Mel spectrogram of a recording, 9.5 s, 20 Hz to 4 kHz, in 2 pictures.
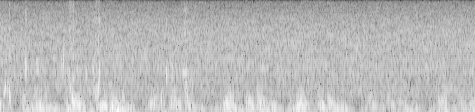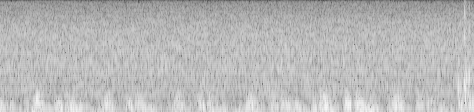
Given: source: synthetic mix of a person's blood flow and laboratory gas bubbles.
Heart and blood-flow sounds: Doppler ultrasound of blood flow; precordium
0.00-0.15 s: bubbles
0.23-0.30 s: bubbles
0.38-0.43 s: bubbles
0.60-1.04 s: bubbles
1.18-1.28 s: bubbles
1.58-1.96 s: bubbles
9.30-9.48 s: bubbles
From the record:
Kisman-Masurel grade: 223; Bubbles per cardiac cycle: several, 3 to 8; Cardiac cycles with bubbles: 10 to 50%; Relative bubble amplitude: loud (0.450 to 0.775); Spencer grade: 2 (many but less than half of the cardiac periods contain bubble signals, singularly or in groups); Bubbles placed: anywhere in the cardiac cycle

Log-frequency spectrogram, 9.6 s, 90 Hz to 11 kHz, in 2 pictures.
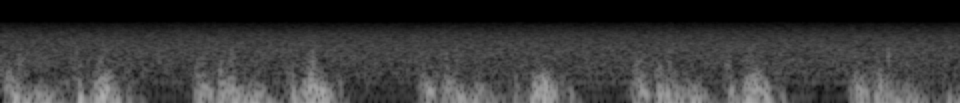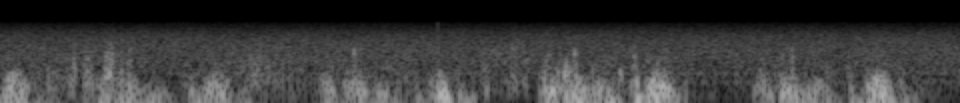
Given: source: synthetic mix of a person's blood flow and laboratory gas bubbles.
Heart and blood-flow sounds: Doppler ultrasound of blood flow; precordium
7.19-7.46 s: bubbles
From the record:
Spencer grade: 1 (occasional bubble signal discernible with the cardiac motion signal, with majority of cardiac periods free of bubbles); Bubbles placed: only in the low amplitude regions of the cardiac cycle

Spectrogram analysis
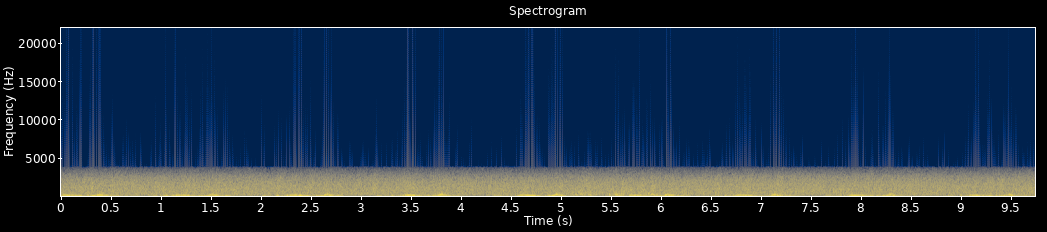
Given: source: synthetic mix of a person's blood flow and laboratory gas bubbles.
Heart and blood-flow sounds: Doppler ultrasound of blood flow; precordium
5.09-5.38 s: bubbles
5.45-6.00 s: bubbles
From the record:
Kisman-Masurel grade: 212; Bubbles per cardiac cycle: several, 3 to 8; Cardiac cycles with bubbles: 1 to 10%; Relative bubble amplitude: moderate (0.250 to 0.450); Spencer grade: 1 (occasional bubble signal discernible with the cardiac motion signal, with majority of cardiac periods free of bubbles); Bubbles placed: only in the low amplitude regions of the cardiac cycle

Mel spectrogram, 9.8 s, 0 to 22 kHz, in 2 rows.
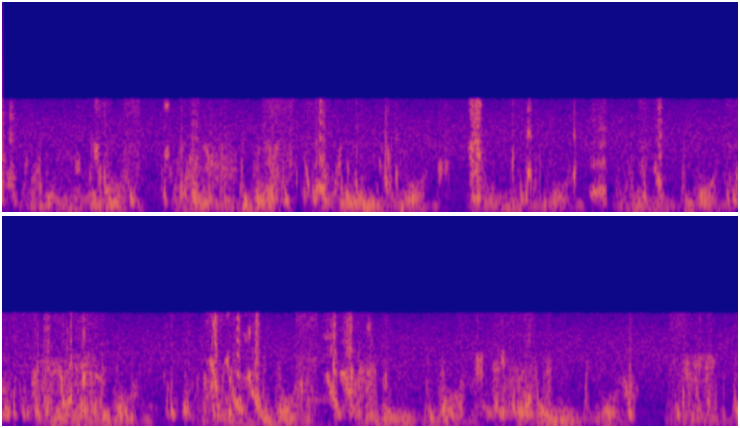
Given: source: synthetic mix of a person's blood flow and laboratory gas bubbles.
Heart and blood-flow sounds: Doppler ultrasound of blood flow; precordium
0.00-0.12 s: bubbles
0.47-0.73 s: bubbles
0.81-0.92 s: bubbles
1.04-1.58 s: bubbles
1.73-2.44 s: bubbles
2.48-2.67 s: bubbles
2.90-2.99 s: bubbles
3.10-3.22 s: bubbles
3.38-3.56 s: bubbles
3.79-3.86 s: bubbles
3.91-4.04 s: bubbles
4.23-4.43 s: bubbles
4.80-5.62 s: bubbles
5.97-6.20 s: bubbles
6.22-6.68 s: bubbles
6.86-7.41 s: bubbles
7.43-7.50 s: bubbles
7.93-8.58 s: bubbles
9.03-9.16 s: bubbles
9.36-9.67 s: bubbles
9.77-9.82 s: bubbles
From the record:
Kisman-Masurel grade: 343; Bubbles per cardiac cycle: rolling drumbeat, 9 or more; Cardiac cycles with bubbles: 100%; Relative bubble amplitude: loud (0.450 to 0.775); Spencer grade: 3 (all of the cardiac periods contain showers or single bubble signals, but not dominating or overriding the cardiac motion signals); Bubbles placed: only in the low amplitude regions of the cardiac cycle

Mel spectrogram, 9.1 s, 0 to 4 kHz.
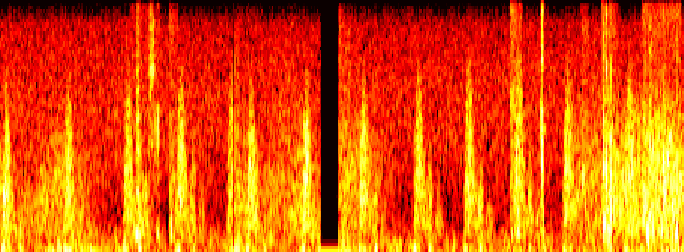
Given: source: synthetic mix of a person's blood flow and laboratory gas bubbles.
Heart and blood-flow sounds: Doppler ultrasound of blood flow; subclavian vein
1.72-2.16 s: bubbles
2.25-2.39 s: bubbles
6.79-6.98 s: bubbles
7.20-7.29 s: bubbles
7.75-7.86 s: bubbles
8.04-8.26 s: bubbles
8.55-9.09 s: bubbles
From the record:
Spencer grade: 2 (many but less than half of the cardiac periods contain bubble signals, singularly or in groups); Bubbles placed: anywhere in the cardiac cycle

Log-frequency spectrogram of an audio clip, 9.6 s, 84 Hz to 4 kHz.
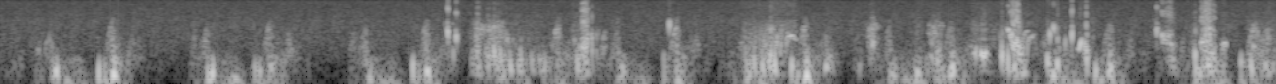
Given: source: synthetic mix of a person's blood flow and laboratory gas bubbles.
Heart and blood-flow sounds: Doppler ultrasound of blood flow; precordium
3.33-3.46 s: bubbles
3.52-4.18 s: bubbles
4.28-4.50 s: bubbles
5.00-5.07 s: bubbles
5.57-5.99 s: bubbles
6.17-6.27 s: bubbles
6.40-6.61 s: bubbles
6.84-7.09 s: bubbles
7.29-7.78 s: bubbles
7.82-8.21 s: bubbles
8.65-8.85 s: bubbles
8.94-9.21 s: bubbles
9.36-9.57 s: bubbles
From the record:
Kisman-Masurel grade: 233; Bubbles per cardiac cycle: several, 3 to 8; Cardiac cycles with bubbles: 50 to 99%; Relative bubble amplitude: loud (0.450 to 0.775); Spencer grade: 3 (all of the cardiac periods contain showers or single bubble signals, but not dominating or overriding the cardiac motion signals); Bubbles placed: only in the low amplitude regions of the cardiac cycle

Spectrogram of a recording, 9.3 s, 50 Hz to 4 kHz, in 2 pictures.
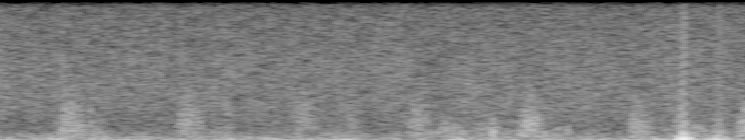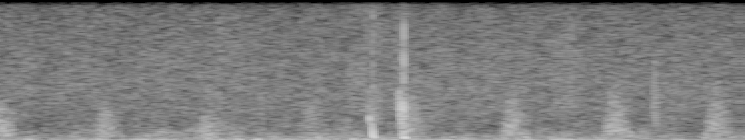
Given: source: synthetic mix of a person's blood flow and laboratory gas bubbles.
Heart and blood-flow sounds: Doppler ultrasound of blood flow; subclavian vein
6.96-7.08 s: bubbles
7.18-7.27 s: bubbles
From the record:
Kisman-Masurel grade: 111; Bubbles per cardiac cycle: 1 to 2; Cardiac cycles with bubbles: 1 to 10%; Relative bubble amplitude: barely perceptible (0.100 to 0.250); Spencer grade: 1 (occasional bubble signal discernible with the cardiac motion signal, with majority of cardiac periods free of bubbles); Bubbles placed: anywhere in the cardiac cycle

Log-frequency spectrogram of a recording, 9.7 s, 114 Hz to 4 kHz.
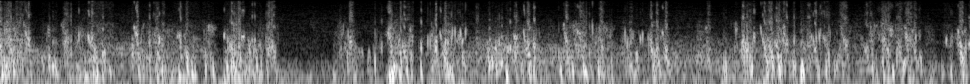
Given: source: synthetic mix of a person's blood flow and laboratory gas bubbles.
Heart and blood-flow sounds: Doppler ultrasound of blood flow; subclavian vein
0.00-0.35 s: bubbles
0.41-1.15 s: bubbles
1.30-2.19 s: bubbles
2.25-2.81 s: bubbles
3.33-4.15 s: bubbles
4.18-4.71 s: bubbles
4.75-4.83 s: bubbles
4.86-5.44 s: bubbles
5.57-6.17 s: bubbles
6.23-6.84 s: bubbles
7.05-7.17 s: bubbles
7.21-8.54 s: bubbles
8.61-9.26 s: bubbles
9.41-9.71 s: bubbles
From the record:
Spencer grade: 4 (maximum detectable bubble signal sounding continuously throughout systole and diastole of every cardiac period, and overriding the amplitude of the normal cardiac signals); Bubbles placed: anywhere in the cardiac cycle

